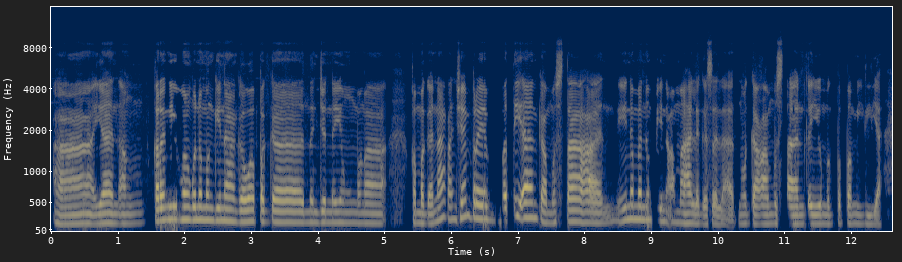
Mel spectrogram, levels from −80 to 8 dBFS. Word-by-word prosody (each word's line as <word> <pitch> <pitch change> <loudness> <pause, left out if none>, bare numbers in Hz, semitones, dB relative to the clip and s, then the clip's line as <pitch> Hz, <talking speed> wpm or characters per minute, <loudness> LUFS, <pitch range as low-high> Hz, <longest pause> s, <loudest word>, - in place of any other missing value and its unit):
Ah, 150 0 0
'yan, 155 0 +1
ang 150 +2 -8
karaniwan 215 +2 +4
ko 210 - +2
namang 210 -1 +1
ginagawa 185 -2 +3
'pag 185 -1 -1
ka 180 -1 +3 0.4
nandiyan 170 0 -3
na 170 0 -4
yung 165 -1 -6
mga 160 -1 -4 0.3
kamag-anakan, 170 +8 -2
siyempre 240 -2 +2 0.2
batian, 245 +5 +4
kamustahan, 165 - +1 0.2
yun 205 - -3
naman 215 -1 +1
ang 210 - -8
pinakamahalaga 165 -6 -2
sa - - -3
lahat 135 - -7
magkakamustahan 145 -1 -1
kayong 145 0 -2
magpapamilya, 145 -1 -7
165 Hz, 125 wpm, -24 LUFS, 150-200 Hz, 0.4 s, karaniwan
